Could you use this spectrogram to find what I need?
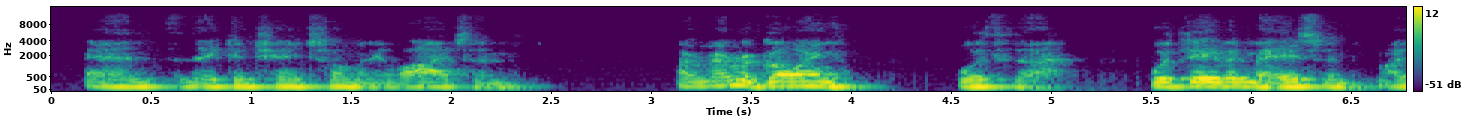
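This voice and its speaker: A man in an American accent, medium in pitch, dark and mellow, somewhat breathy, flat and monotone, with audible room echo. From US Midwest, Grosse Pointe, Michigan. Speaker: speaker sharing faith journey. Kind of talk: personal testimony talk. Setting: video call. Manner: halting, many fillers.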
